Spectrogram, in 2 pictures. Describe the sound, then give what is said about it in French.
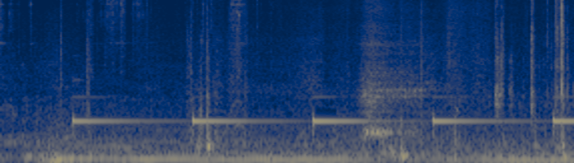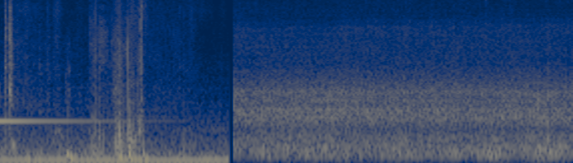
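Keys jangle and clatter inside a car on a day that is not too cold, over a low engine rumble, with an intermittent beeping chime, before the sound switches abruptly to a steady, airy hiss. “Ok, je suis dans la voiture.”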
